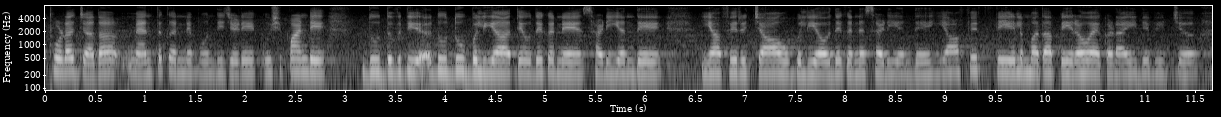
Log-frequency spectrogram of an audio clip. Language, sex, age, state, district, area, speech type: Dogri, female, 18-30, Jammu and Kashmir, Kathua, rural, spontaneous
